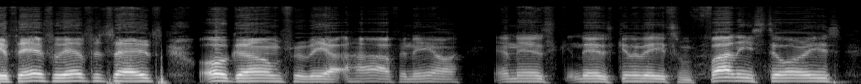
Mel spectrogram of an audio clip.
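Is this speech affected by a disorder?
Yes: cerebral palsy; from birth, tight muscles.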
